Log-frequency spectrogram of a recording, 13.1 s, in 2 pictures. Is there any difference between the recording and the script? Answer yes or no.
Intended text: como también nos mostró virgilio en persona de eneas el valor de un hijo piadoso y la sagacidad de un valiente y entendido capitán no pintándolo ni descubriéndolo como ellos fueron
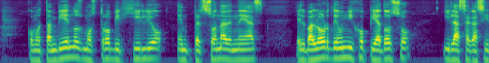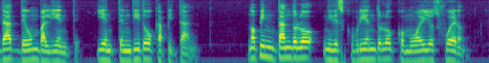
no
